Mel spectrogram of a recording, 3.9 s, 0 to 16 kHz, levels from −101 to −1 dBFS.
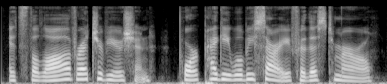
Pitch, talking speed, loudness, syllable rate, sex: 190 Hz, 200 wpm, -17 LUFS, 5.9 syllables/s, female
